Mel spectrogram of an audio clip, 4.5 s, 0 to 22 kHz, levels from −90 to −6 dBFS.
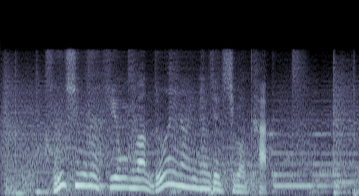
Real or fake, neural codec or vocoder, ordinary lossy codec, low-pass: fake; codec, 16 kHz, 0.5 kbps, FunCodec, trained on Chinese and English, 25 frames a second; none; none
